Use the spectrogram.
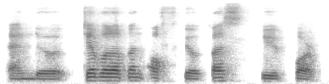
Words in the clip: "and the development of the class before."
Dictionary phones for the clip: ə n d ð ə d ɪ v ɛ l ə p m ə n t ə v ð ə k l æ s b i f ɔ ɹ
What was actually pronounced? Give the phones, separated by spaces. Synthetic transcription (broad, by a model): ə n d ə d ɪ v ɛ l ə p m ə n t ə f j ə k ɑ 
